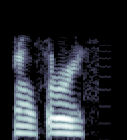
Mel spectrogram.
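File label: Raleigh Police Southwest District Dispatch; p25; wake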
